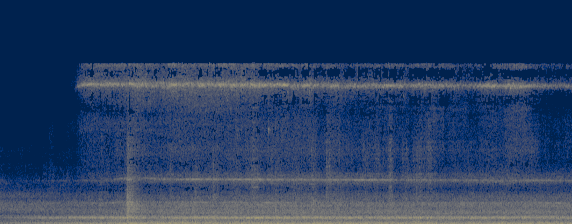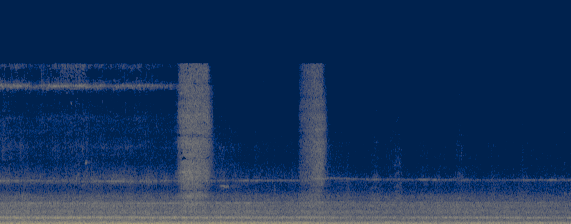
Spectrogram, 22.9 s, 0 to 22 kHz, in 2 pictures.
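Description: Norfolk Southern EMD SD70ACe diesel locomotive rumbling past at slow speed hauling covered hopper cars, with steady wheel flange squeal from the cars on the yard track. The sound builds over the first two seconds, and two short hisses come through about halfway.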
